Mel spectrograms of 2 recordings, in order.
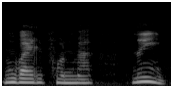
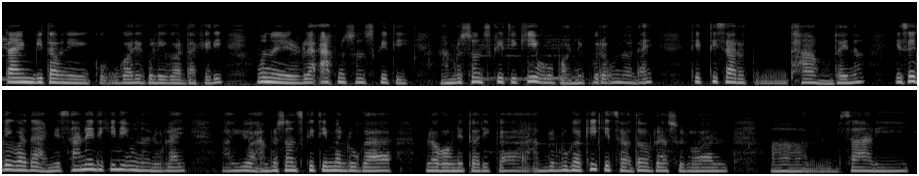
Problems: background sounds at intervals, background conversations at intervals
